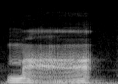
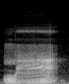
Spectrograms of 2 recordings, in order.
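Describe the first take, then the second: First: The pitch dips low, then rises again. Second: The pitch rises from middle to high. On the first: "une descente suivie d'une remontée" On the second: "une montée de la voix, comme une question"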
